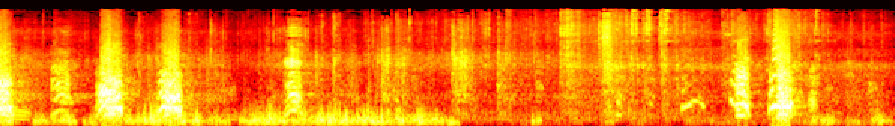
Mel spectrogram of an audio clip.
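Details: Aragorn, a five-month-old Briard puppy, herding sheep he sees for the first time; a few sharp, harmonic barks burst out near the start and again near the end, with quieter rustling and low murmurs between them.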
